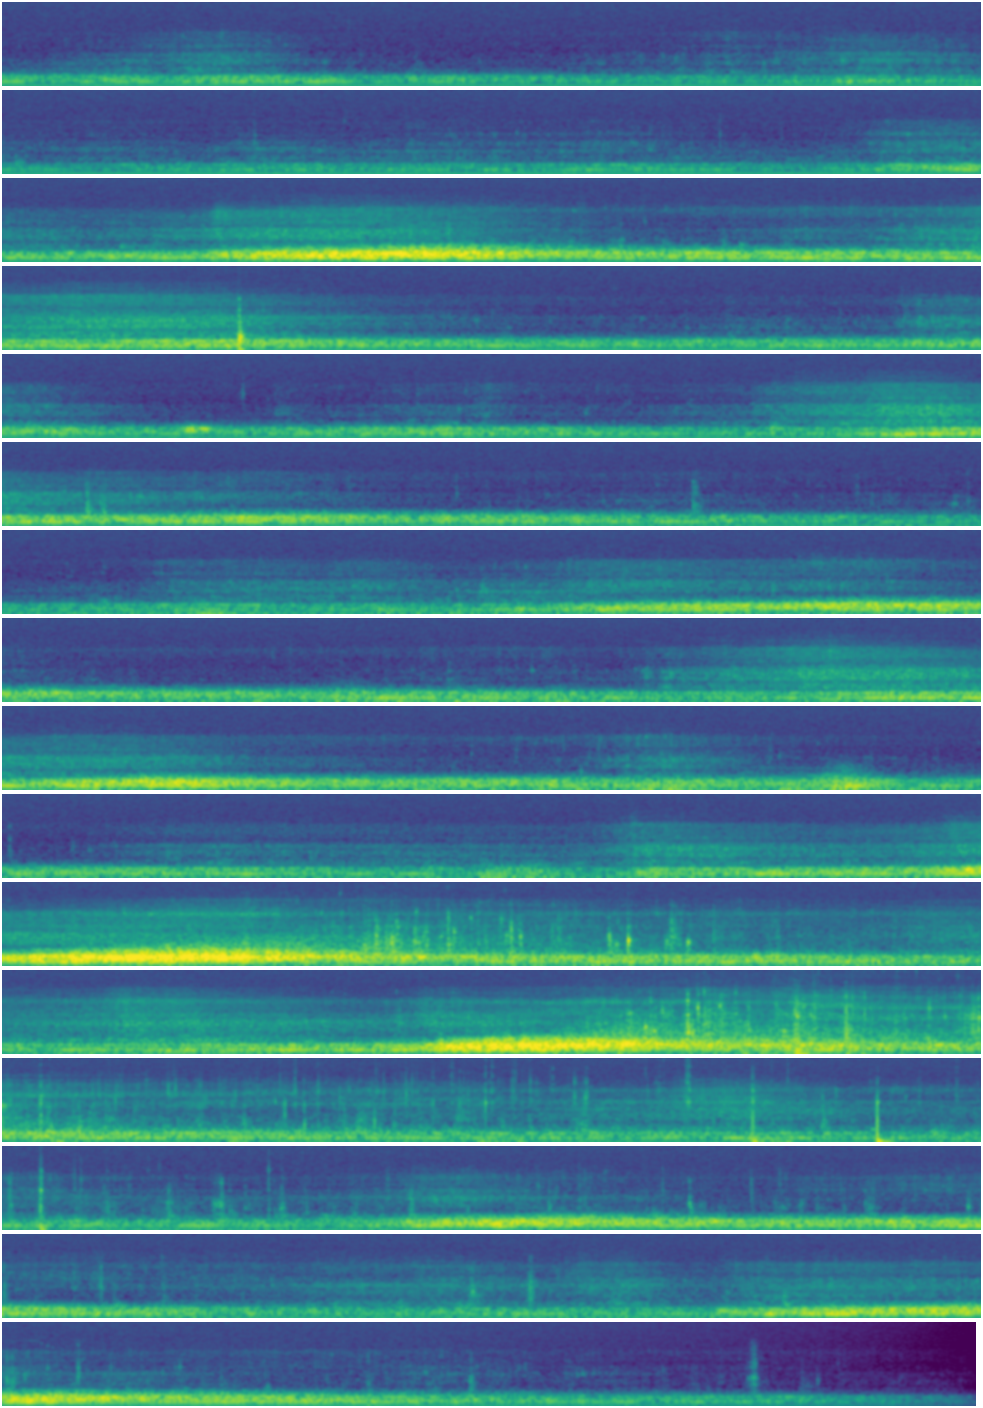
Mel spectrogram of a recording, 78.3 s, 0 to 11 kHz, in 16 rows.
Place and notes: {"title": "Kos, Greece, contacts on seashore", "date": "2016-04-11 14:50:00", "description": "contact microphones in the seashore's stones", "latitude": "36.89", "longitude": "27.29", "altitude": "1", "timezone": "Europe/Athens"}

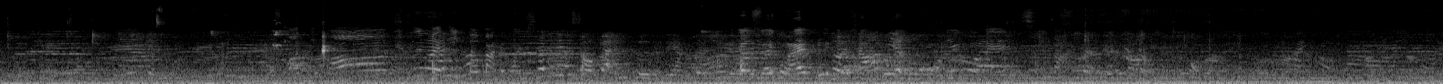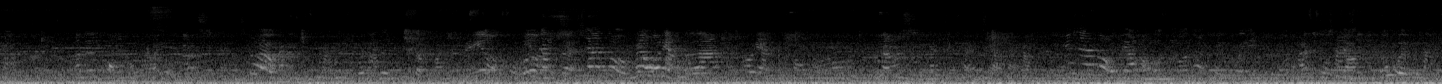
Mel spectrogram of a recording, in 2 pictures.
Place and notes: {"title": "Chiang Kai-Shek Memorial Hall Station, Taipei - MRT stations", "date": "2013-06-14 18:43:00", "description": "in the MRT stations, Sony PCM D50 + Soundman OKM II", "latitude": "25.03", "longitude": "121.52", "altitude": "19", "timezone": "Asia/Taipei"}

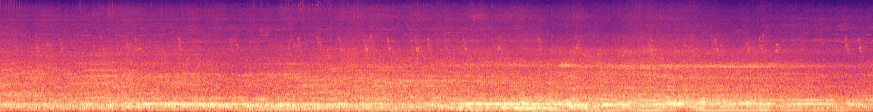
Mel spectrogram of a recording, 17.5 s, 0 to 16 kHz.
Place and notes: {"title": "赤崁村, Baisha Township - Small village", "date": "2014-10-22 11:37:00", "description": "In the square, in front of the temple, Faced with the village market\nZoom H2n MS+XY", "latitude": "23.67", "longitude": "119.60", "altitude": "11", "timezone": "Asia/Taipei"}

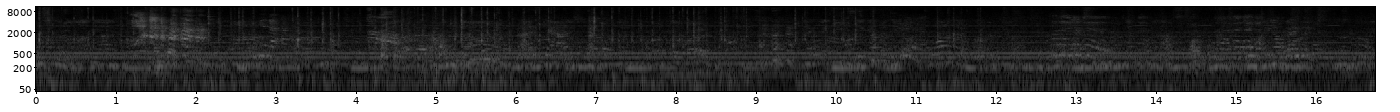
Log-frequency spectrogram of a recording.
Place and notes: {"title": "varanasi: internet cafe - at the mona lisa cafe", "date": "2008-03-19 01:53:00", "description": "a recording of the mona lisa cafe on the bengali tola - varanasi, march 2008", "latitude": "25.30", "longitude": "83.01", "altitude": "85", "timezone": "Europe/Berlin"}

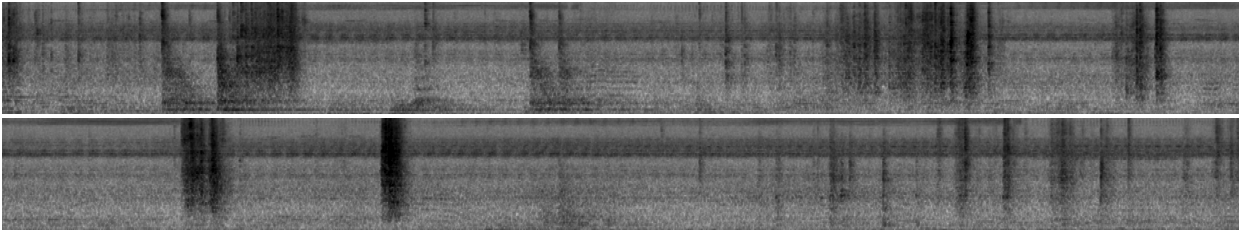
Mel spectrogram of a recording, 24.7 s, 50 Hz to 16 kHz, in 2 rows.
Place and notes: {"title": "quarry, metal shed, Marušići, Croatia - void voices - stony chambers of exploitation - metal shed", "date": "2013-07-19 16:52:00", "description": "trying to quietly step on very dry leaves", "latitude": "45.41", "longitude": "13.74", "altitude": "267", "timezone": "Europe/Zagreb"}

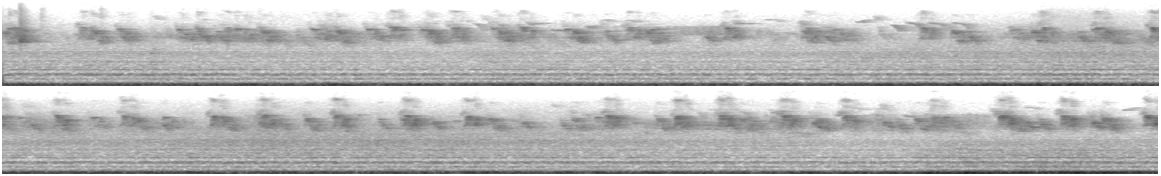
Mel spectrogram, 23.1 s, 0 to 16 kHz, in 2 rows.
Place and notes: {"title": "Luttons, UK - empty water butt ...", "date": "2018-06-16 05:00:00", "description": "empty water butt ... cleaned out water butt previous day ... gale was approaching so suspended lavalier mics inside ... some bangs and clangs and windblast ... bird song and calls from chaffinch ... house sparrow ... blackbird ... wren ... song thrush ...", "latitude": "54.12", "longitude": "-0.54", "altitude": "76", "timezone": "Europe/London"}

